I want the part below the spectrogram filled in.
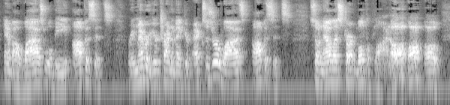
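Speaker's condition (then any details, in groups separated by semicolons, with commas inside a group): No condition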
